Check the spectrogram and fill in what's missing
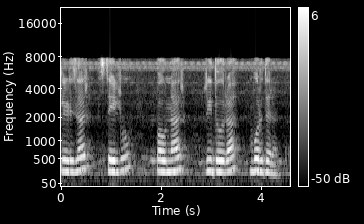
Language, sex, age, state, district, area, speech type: Marathi, female, 18-30, Maharashtra, Wardha, rural, spontaneous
